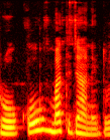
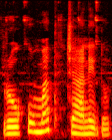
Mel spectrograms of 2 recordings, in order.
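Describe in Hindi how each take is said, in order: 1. विराम "रोको" के ठीक बाद है। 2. विराम "मत" के ठीक बाद है। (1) "यहाँ पर रोको जो है और यहाँ पर क्या लगा है? अल्प अल्प विराम लगा है।" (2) "यहाँ पर उसको रोक नहीं रहा है"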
